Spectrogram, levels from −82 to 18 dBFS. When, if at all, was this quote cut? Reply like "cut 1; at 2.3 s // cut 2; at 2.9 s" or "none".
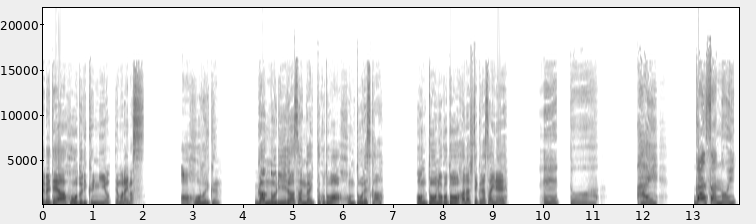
cut 1; at 2.7 s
